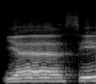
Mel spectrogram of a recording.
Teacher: Yang betul ya itu 2 harakat, sin itu 6 harakat.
